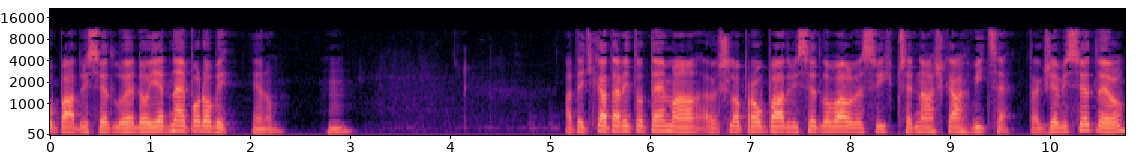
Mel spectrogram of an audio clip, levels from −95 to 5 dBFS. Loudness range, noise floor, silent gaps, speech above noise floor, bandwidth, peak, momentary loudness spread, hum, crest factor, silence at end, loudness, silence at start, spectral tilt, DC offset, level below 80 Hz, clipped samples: 14 LU; -63 dBFS; none; 42 dB; 11.5 kHz; -2 dBFS; 13 LU; none; 20 dB; 0 s; -22 LUFS; 0 s; -4.5 dB/octave; 0.1%; -60 dBFS; under 0.1%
